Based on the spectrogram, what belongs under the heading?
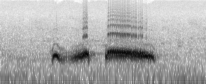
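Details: Single spotted dove phrase: a short rising two-note lead-in, then one long, buzzy, steady coo fading at the end.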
